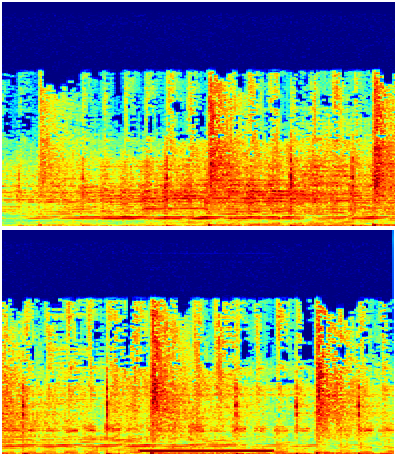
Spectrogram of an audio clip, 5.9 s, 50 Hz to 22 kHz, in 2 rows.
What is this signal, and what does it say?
Ringback tone (Europe, 425 Hz), with noise.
